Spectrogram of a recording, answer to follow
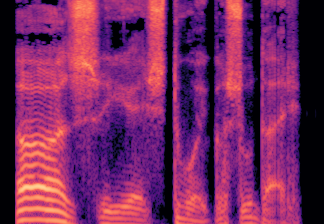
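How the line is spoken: Deep bass voice. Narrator (Russian): пробасил патриарх

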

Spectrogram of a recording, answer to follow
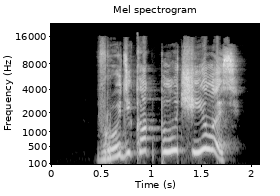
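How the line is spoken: Joyful boy. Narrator (Russian): радостно проговорил мальчик

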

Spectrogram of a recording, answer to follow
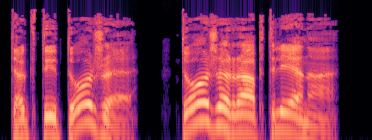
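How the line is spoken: Wolf howling. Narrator (Russian): взвыл волк

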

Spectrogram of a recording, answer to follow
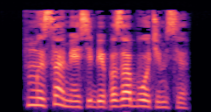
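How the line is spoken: Grumbling. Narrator (Russian): проворчала Дарина

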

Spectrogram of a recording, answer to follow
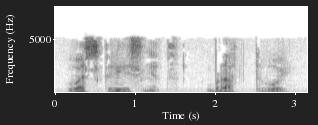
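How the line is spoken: Plain. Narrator (Russian): сказал Иисус

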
